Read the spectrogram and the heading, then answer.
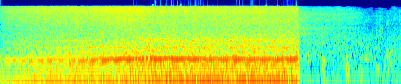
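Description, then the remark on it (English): A motorboat engine roars loudly at full throttle with a steady, droning whine as the driver leans on the throttle and pushes it even harder, then cuts off abruptly to near silence with only a few faint ticks and thumps afterward. “I mean the, the, the speech is there, but it's way below the sound of that boat. And you really do feel that as he leans on the throttle and pushes it even harder.”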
